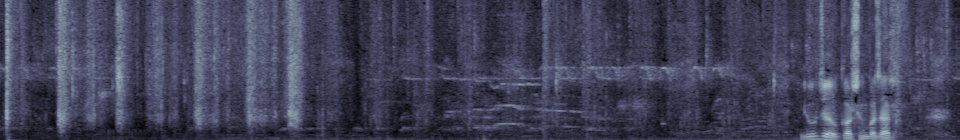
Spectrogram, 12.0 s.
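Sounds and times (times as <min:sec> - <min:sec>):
short scuffs: 0:00.0 - 0:04.2.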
